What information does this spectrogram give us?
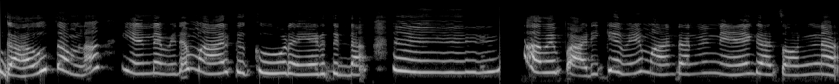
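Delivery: drawn-out tearful wail; crying. Acted. Daughter tells mother a boy outscored her in marks, crying. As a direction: sob out the grievance. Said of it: "எதுக்கு அழுவுறனாவது சொல்லிட்டு அழுவு".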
